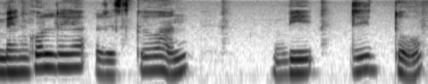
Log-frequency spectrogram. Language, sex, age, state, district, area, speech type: Santali, female, 30-45, West Bengal, Paschim Bardhaman, urban, spontaneous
